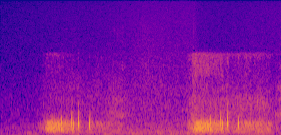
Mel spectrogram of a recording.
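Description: Two breaths heard through a stethoscope, each carrying brief popping, velcro-like clicks: crackles.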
